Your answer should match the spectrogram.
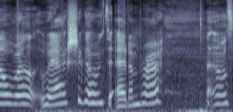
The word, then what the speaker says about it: Edinburgh: I'm not pronouncing it. It's Edinburgh. Edinburgh.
